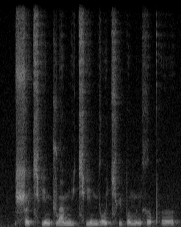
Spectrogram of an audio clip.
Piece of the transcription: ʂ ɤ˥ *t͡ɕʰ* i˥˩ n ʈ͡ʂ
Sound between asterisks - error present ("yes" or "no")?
no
